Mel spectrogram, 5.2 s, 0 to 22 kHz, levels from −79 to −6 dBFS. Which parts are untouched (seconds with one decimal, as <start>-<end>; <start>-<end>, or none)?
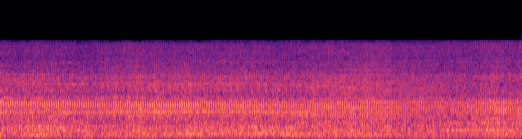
0.0-3.1; 4.3-5.2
